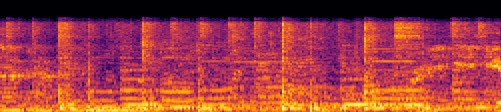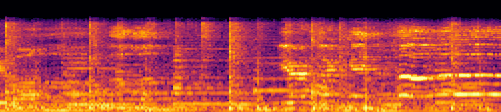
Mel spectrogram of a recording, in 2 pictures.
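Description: Live country band playing, with guitar and a drum kit keeping a steady beat, and a male voice singing in places; a long held note near the end.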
